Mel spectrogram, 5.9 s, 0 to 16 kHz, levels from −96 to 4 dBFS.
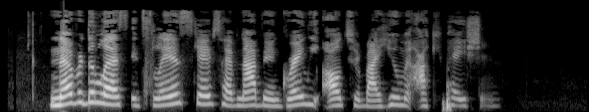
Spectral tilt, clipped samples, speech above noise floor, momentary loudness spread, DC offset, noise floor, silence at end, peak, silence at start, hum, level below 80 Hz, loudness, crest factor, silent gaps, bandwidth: -3.5 dB/octave; under 0.1%; 62 dB; 14 LU; under 0.1%; -83 dBFS; 1.1 s; 0 dBFS; 0.5 s; none; -62 dBFS; -21 LUFS; 22 dB; none; 11.5 kHz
